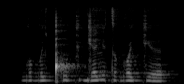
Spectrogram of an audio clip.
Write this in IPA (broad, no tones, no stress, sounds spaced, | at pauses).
ɡʷ ə˞ ɡʷ ə˞ lʲ ǃʰ u kʲ u ɡʲ ɛ lʲ ɨ t ɘ ɡʷ ə˞ lʲ kʲ ɘ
